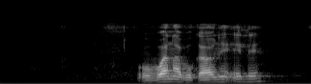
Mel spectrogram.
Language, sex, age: Northern Sotho, male, 22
